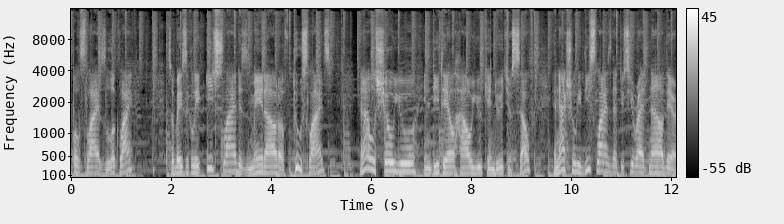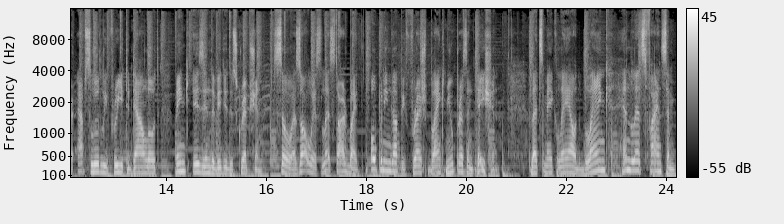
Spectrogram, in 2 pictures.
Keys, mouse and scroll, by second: 0.1 ctrl+scroll down 1, 4.9 shift+click, 11.1 ctrl+z.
